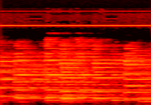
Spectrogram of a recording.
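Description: Upright piano playing a slow passage of held notes and chords.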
